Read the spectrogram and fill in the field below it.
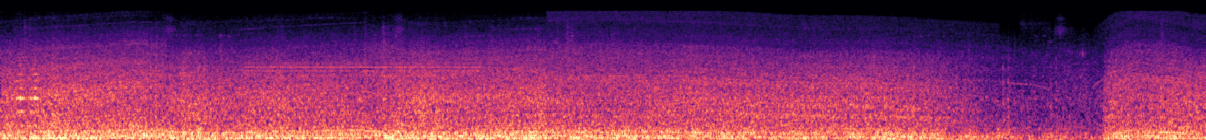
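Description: Rain patters steadily on a windscreen.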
